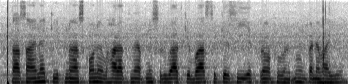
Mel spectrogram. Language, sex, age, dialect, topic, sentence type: Hindi, male, 18-24, Awadhi Bundeli, agriculture, statement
